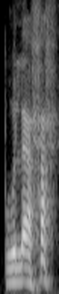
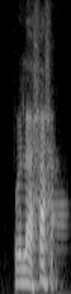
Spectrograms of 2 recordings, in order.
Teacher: విసర్గ ధ్వని ఎప్పుడూ కూడా అబ్రప్ట్ గా ఉంటుంది హకారం ఇలా పరిచినట్టు ఉంటుంది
